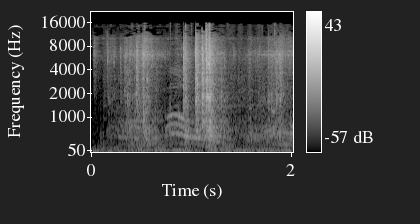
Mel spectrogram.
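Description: A person's voice with sliding pitch calling out briefly, with a louder sharp noise about a second in.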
